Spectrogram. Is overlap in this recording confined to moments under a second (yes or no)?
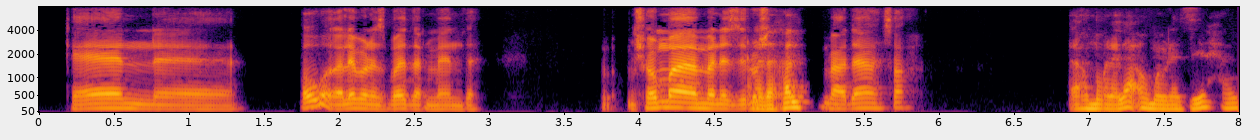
yes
